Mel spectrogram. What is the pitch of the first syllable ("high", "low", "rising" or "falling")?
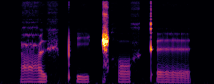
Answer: low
